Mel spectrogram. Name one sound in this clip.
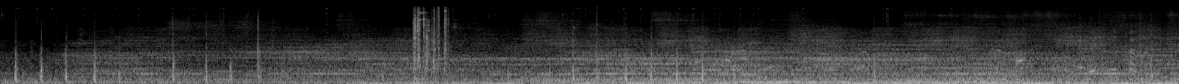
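A crowd murmurs in the distance.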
